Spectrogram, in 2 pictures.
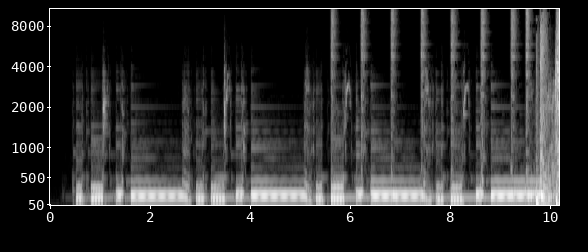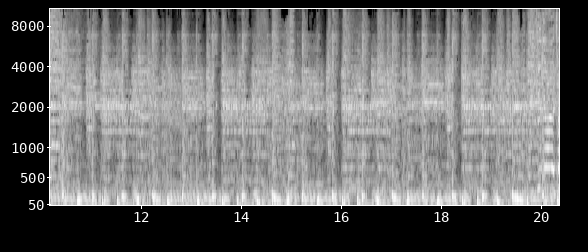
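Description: A pop song recording starts with a sparse intro of steady sustained notes and crisp rhythmic hits, then swells about halfway into a loud, full band arrangement that carries on to the end.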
